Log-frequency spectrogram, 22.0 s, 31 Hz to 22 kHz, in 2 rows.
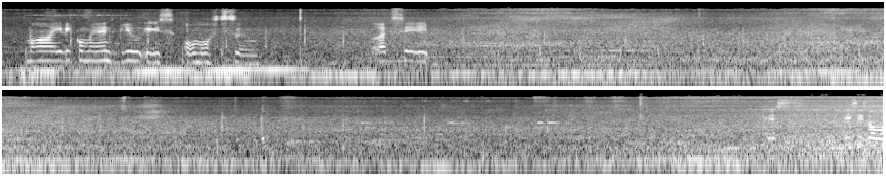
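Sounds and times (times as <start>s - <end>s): traffic rumble: 0.0s - 22.0s.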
